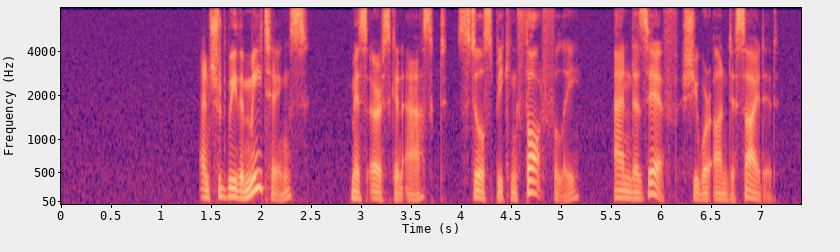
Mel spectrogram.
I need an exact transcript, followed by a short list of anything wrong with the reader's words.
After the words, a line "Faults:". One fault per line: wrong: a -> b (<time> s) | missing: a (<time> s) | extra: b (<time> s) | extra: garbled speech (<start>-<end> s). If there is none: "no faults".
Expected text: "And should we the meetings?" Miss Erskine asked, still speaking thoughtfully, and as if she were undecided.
"And should we the meetings?" Miss Erskine asked, still speaking thoughtfully, and as if she were undecided.
Faults:
no faults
